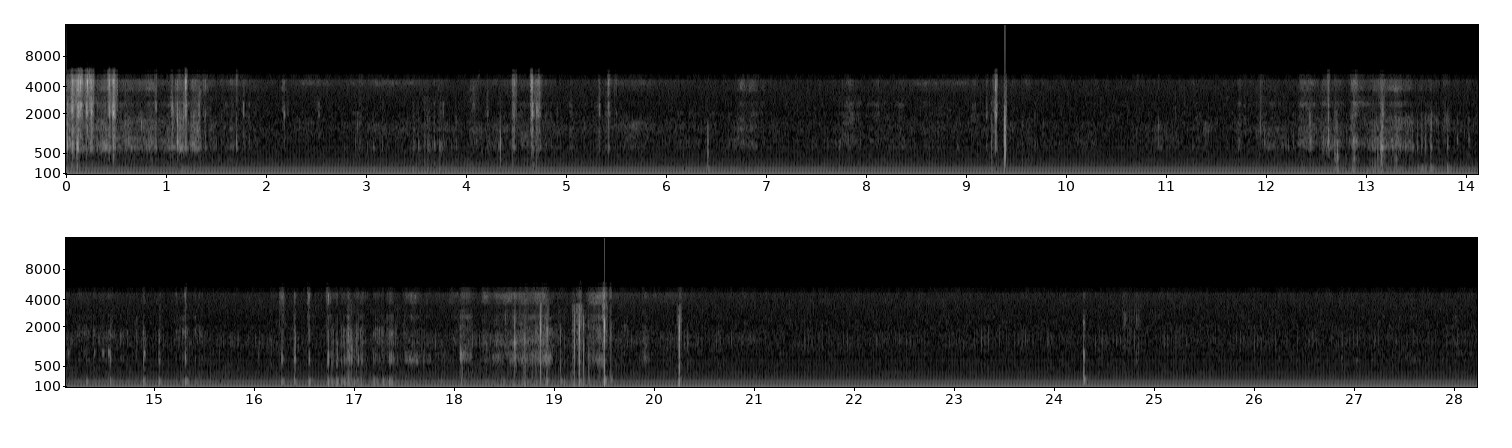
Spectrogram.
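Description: Steady low electrical hum with a row of even overtones, like mains hum picked up by a webcam microphone. Scattered clicks and short rustles come and go, bunched about halfway through and again about two-thirds of the way in.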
